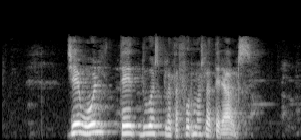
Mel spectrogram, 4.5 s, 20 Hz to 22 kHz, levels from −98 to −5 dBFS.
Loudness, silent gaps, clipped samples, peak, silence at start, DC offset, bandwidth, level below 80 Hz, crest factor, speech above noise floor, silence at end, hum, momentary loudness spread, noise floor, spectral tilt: -17 LUFS; none; under 0.1%; -2 dBFS; 1.05 s; under 0.1%; 7.4 kHz; -64 dBFS; 18 dB; 47 dB; 0.8 s; none; 14 LU; -63 dBFS; -6 dB/octave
